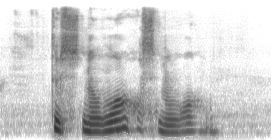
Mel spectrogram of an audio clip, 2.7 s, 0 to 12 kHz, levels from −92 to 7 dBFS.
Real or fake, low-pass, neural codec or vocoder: fake; 9.9 kHz; autoencoder, 22.05 kHz, a latent of 192 numbers a frame, VITS, trained on one speaker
